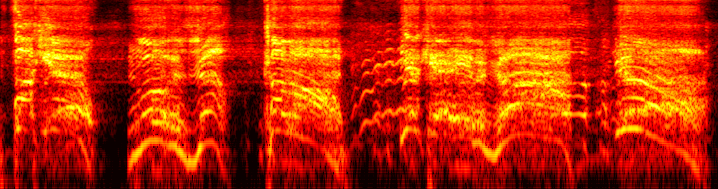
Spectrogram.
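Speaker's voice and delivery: very high, strained yelling; drunken screaming. Retold or imitated. Drunk men fighting across the street, screaming hoarsely. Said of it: "screaming at each other from across the street".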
